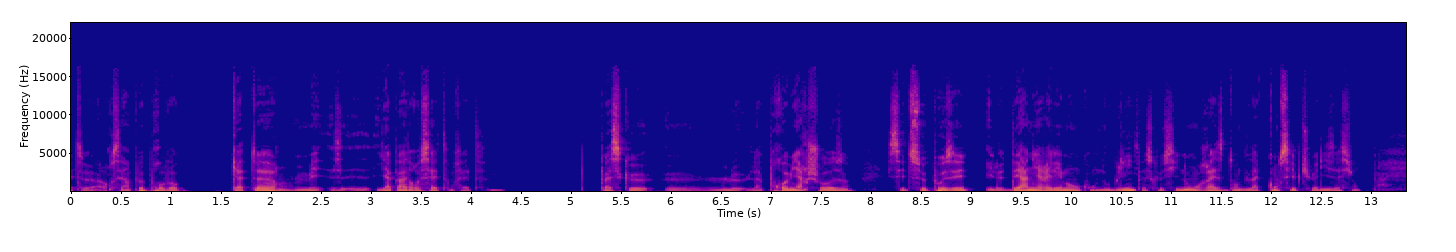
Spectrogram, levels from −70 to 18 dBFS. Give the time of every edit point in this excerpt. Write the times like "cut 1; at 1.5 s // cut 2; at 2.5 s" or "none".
cut 1; at 6.7 s // cut 2; at 9.1 s // cut 3; at 10.6 s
